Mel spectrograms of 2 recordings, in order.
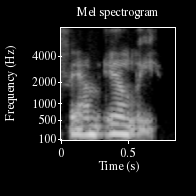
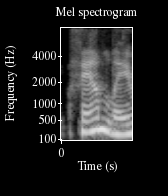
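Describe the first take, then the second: First: All three syllables are clearly pronounced. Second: The middle vowel is dropped, giving two syllables. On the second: "Many people say fam"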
